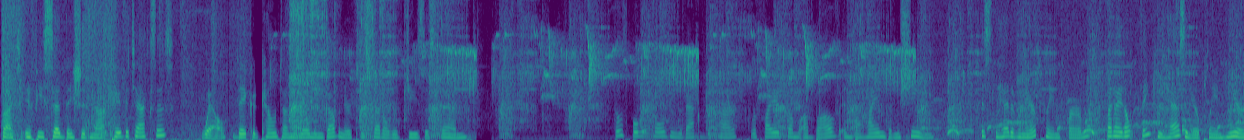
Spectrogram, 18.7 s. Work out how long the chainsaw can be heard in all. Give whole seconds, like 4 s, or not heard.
14 s.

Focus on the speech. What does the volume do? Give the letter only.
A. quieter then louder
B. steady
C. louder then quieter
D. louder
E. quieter
A.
